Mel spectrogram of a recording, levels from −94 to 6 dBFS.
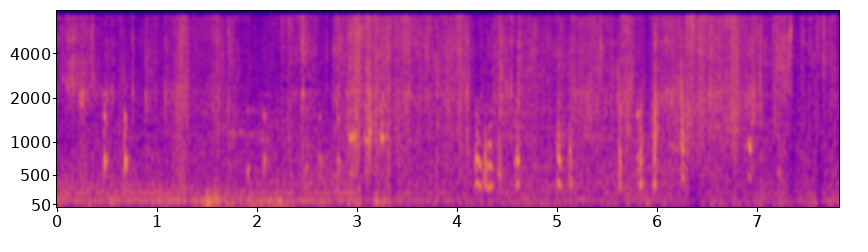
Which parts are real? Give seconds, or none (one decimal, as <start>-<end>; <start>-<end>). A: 0.0-1.2; 1.9-2.6; 3.5-4.7; 7.0-7.8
